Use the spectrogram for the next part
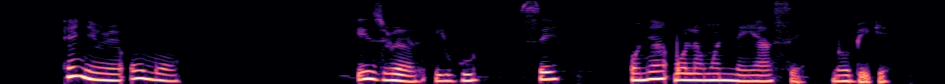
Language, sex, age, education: Igbo, female, 30-45, tertiary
